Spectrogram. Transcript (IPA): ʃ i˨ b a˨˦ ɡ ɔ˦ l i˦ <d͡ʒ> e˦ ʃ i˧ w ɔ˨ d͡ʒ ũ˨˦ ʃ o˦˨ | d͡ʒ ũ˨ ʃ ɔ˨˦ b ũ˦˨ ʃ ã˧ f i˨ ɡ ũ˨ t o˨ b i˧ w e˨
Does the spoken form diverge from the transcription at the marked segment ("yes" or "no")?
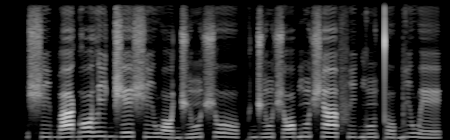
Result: no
